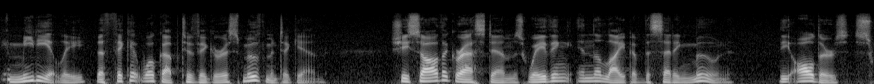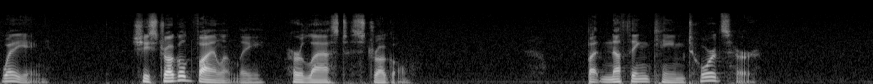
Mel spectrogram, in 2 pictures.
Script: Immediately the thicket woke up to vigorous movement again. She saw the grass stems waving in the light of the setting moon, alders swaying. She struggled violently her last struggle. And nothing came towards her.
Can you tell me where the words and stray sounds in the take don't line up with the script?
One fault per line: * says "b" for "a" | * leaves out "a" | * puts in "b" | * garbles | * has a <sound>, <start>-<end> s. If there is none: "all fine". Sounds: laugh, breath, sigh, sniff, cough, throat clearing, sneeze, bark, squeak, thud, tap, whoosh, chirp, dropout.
* puts in "the"
* says "But" for "And"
